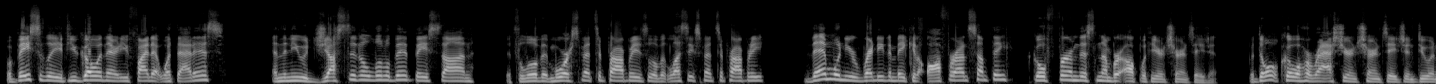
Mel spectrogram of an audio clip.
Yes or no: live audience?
yes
